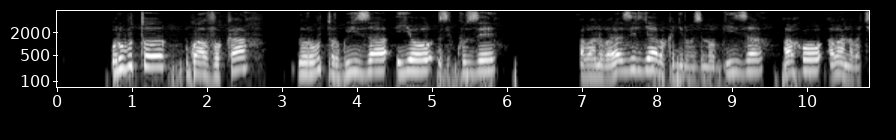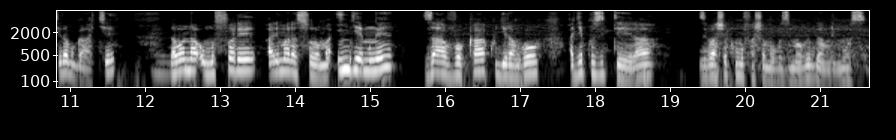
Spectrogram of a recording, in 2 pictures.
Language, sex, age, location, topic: Kinyarwanda, female, 36-49, Kigali, agriculture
